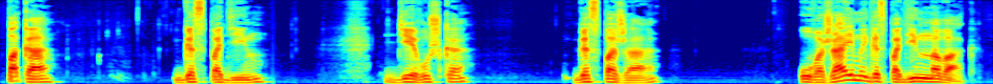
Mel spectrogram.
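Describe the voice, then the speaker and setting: A man reading phrases for a language course, one by one with pauses, in a careful, clearly enunciated delivery. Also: medium pitch, a bit bright, no room sound, clean studio sound. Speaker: phrasebook reader.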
